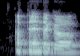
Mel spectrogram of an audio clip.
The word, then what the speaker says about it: Aprenda: Aprenda Go. The R is a lot softer.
